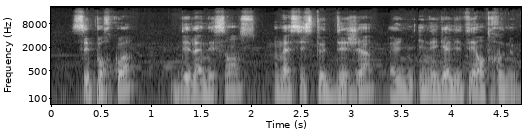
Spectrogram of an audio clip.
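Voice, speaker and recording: A man's medium-pitched voice with fairly even intonation, set against music in the background. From rural France. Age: 20s. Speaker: content creator. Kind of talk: reflective personal voice-over narration.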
